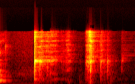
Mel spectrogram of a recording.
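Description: Stainless steel lid set down onto a stainless steel stockpot, clanking twice with a metallic ring, about half a second in and again a second later, the first the louder.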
